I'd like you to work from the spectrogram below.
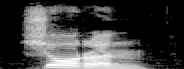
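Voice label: "сёрӧн", Komi, female; kpv audio dict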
